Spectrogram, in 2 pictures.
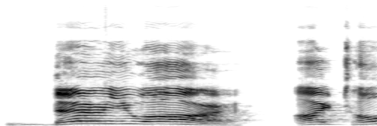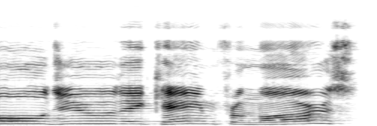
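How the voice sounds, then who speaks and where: A man voicing a panicky male police chief who yells in a high, frantic voice. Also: very animated, moderate pace, muffled recording, heavily acted. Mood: blustering. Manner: frantic, high-pitched yelling.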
